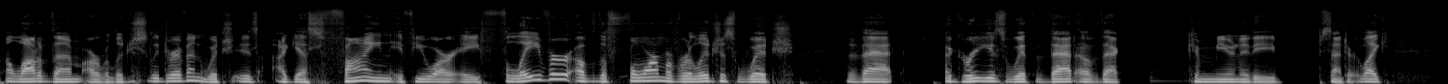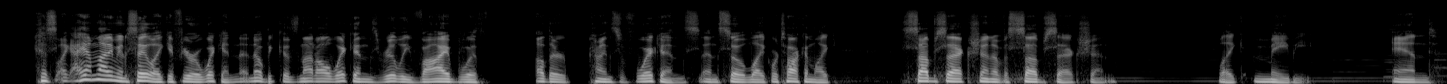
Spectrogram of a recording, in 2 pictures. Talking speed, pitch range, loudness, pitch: 145 wpm, 115-145 Hz, -27 LUFS, 125 Hz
